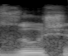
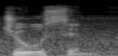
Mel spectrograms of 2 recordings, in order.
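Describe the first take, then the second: First: The name begins with a z sound. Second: The name begins with a j sound. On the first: The speaker calls it wrong. "it's not Zushin" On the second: The speaker calls it right. "That's how you say it"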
